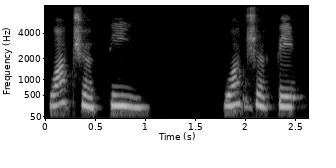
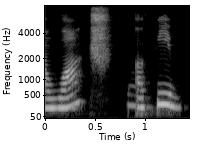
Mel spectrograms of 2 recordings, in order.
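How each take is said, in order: First: "watch a film" linked as "watcha film"; natural linked model; linked speech. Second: "watch a film" each word said separately; slow teacher model; careful form. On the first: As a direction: run the ch into the a. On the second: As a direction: spell out the careful version. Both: Shown as a demonstration. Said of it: "thường mình sẽ nói là".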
